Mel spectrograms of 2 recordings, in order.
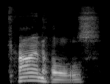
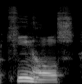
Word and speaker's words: Kienholz: Lincoln Kienholz, I think that's how you say it, or Kienholz, rounds out the room and was one of the 15 best quarterback recruits in the 2023 class.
